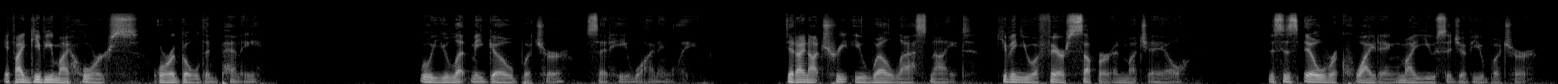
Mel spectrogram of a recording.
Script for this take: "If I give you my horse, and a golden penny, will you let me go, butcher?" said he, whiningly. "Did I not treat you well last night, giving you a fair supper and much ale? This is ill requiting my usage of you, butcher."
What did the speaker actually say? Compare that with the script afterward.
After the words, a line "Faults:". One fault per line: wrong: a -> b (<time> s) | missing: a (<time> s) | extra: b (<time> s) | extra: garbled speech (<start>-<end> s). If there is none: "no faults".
"If I give you my horse, or a golden penny, will you let me go, butcher?" said he, whiningly. "Did I not treat you well last night, giving you a fair supper and much ale? This is ill requiting my usage of you, butcher."
Faults:
wrong: and -> or (1.5 s)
